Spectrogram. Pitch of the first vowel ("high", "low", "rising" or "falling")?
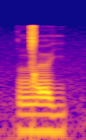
low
